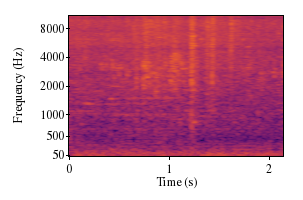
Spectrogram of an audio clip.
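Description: Steady low rumble of store ambience picked up by a hand-held phone carried down an aisle, with a few faint clicks about a second in.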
